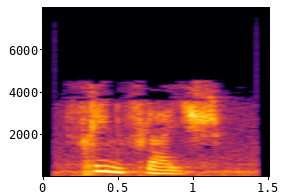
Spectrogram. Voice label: "rindfleisch", alsace

